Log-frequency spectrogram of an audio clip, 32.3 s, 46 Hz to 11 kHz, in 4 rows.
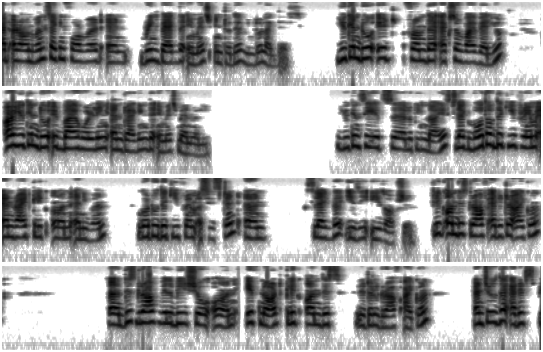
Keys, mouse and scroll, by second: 3.7 click, 12.0 click, 12.4 space, 15.6 space, 16.4 click, 17.9 right click, 22.0 click, 30.6 click.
